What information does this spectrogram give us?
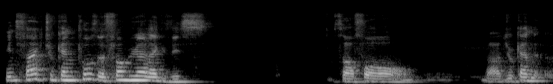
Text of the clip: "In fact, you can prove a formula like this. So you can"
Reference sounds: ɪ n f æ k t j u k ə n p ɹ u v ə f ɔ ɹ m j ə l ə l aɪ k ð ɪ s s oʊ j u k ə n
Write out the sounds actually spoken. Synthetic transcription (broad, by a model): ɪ n f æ k t j u k ə n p u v ə f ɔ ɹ m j l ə l aɪ k ð ɪ s s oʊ j u k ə n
